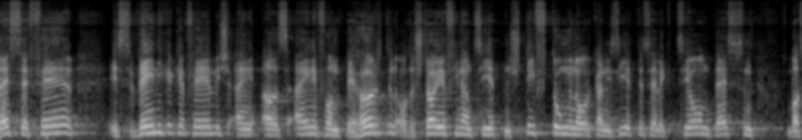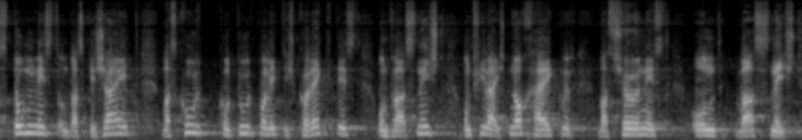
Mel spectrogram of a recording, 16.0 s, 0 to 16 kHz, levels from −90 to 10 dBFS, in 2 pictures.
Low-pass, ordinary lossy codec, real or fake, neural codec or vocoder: 14.4 kHz; Opus, 24 kbps; real; none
